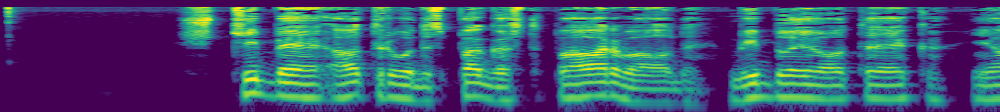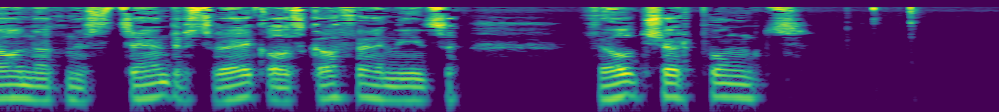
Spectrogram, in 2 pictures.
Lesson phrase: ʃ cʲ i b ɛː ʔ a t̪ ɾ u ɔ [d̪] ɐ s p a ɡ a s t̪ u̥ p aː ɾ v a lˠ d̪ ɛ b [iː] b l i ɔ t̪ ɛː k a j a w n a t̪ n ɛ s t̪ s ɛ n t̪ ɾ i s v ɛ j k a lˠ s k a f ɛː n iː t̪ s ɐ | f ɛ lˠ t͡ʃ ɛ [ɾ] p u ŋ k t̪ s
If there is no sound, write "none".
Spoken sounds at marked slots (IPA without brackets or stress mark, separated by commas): d̪, i, ɾ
